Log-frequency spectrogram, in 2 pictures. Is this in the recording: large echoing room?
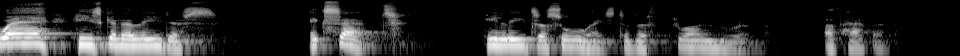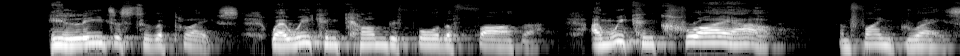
yes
